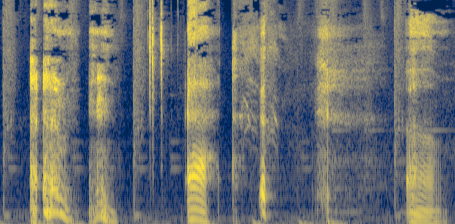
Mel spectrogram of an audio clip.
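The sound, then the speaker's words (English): A loud series of throat-clearing rasps and gravelly harrumphs, several bursts spread over a few seconds with short pauses between, no words spoken. “Ooh, let me clear my throat.”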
